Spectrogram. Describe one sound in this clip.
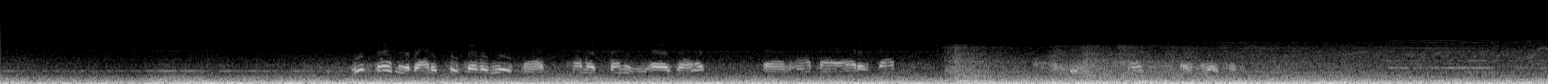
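A vehicle engine rumbles low and steady.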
